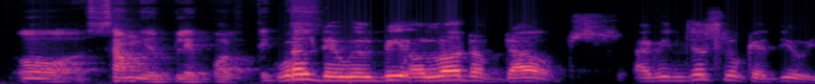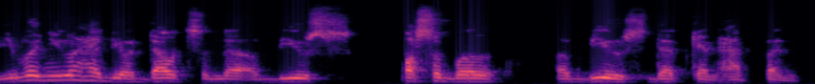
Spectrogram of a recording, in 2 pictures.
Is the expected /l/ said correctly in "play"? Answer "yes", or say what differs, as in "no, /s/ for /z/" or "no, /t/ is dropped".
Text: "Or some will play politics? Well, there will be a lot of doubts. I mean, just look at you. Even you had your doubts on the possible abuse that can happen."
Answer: yes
